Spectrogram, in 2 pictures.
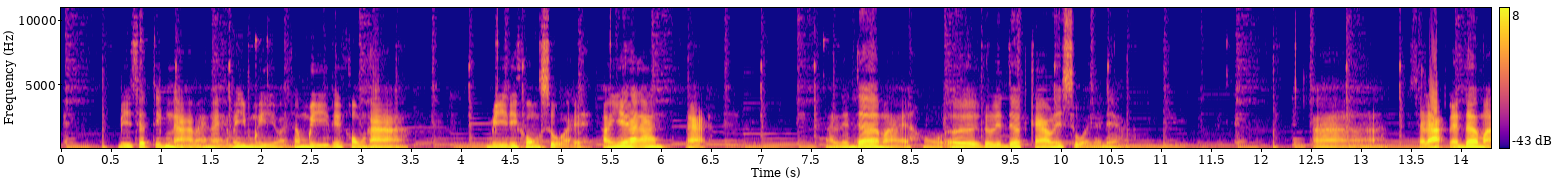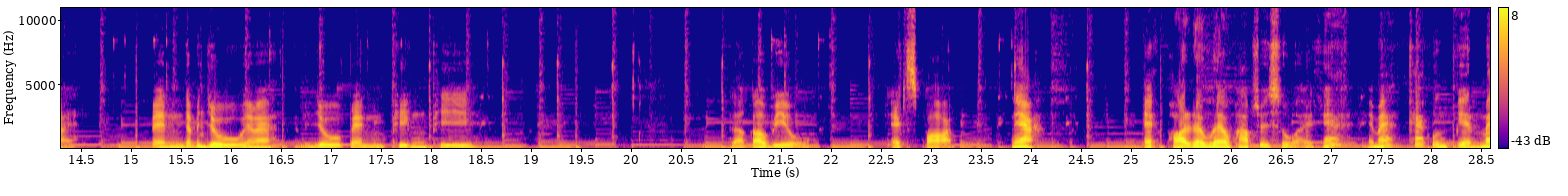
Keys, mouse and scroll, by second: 0.7 click, 1.9 click, 7.6-11.6 drag, 14.8 click, 15.2 click, 21.3 click, 21.8 click, 23.6 click.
